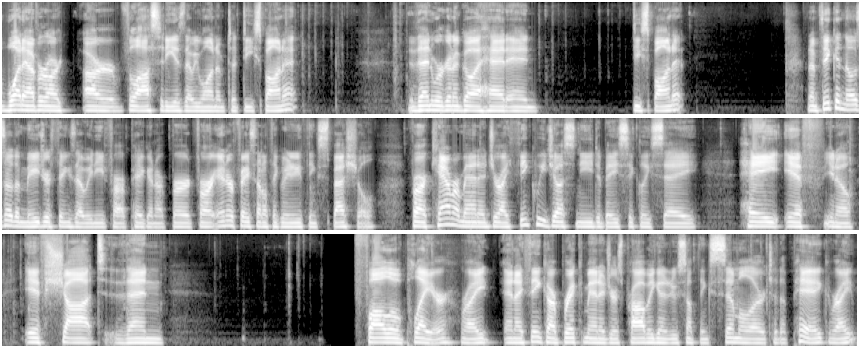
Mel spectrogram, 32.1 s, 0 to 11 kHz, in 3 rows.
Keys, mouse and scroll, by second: 3.0-5.2 typing, 6.4-8.1 typing, 8.6 click, 11.1 click, 12.8 middle click, 13.3 click, 14.6 middle click, 17.6 click, 17.9 click, 19.9 click, 20.2 click, 20.9-22.8 typing, 23.0 Return, 24.7-27.8 typing, 27.8 click, 29.5 middle click, 30.1 click, 30.8 ctrl+c, 30.9 ctrl+v.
